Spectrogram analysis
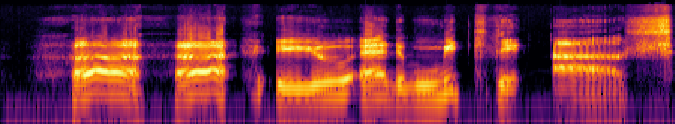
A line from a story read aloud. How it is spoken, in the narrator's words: laughed Smaug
